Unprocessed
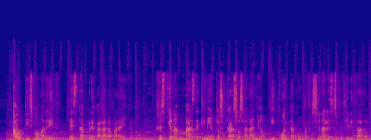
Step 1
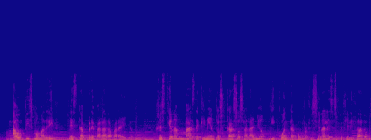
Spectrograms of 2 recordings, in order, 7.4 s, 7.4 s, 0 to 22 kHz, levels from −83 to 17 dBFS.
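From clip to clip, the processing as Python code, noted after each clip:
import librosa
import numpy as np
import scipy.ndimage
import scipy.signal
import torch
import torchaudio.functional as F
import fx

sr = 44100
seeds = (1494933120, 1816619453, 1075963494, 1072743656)

y = fx.lowpass(x, sr, hz=1100.0, slope=6)
y = y * 10.0 ** (-6.5 / 20.0)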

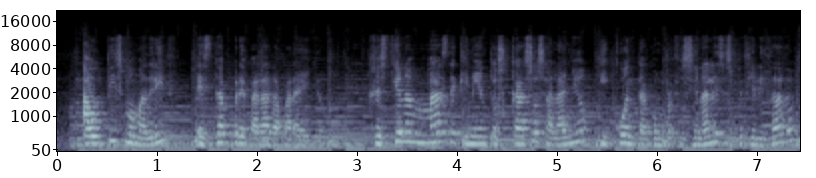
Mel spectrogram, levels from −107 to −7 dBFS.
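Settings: y = fx.low_shelf(x, sr, hz=100.0, db=-10.5)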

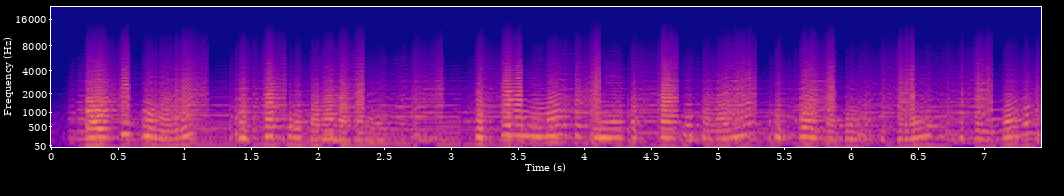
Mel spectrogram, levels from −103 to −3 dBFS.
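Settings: y = fx.envelope_flatten(x, sr, power=0.1)
y = fx.filter_lfo_lowpass(y, sr, shape='saw_up', hz=1.7, low_hz=600.0, high_hz=1900.0, q=0.87)
y = y * 10.0 ** (4.5 / 20.0)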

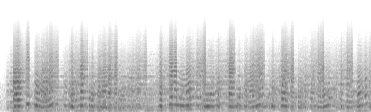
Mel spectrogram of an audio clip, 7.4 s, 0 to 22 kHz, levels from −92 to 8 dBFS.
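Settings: y = fx.echo_feedback(x, sr, ms=577, feedback_pct=56, wet_db=-11)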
